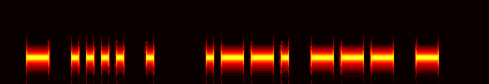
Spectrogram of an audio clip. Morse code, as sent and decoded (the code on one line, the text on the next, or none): - .... / .--. --- -
THE POT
